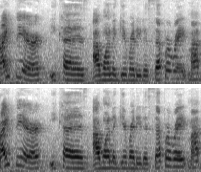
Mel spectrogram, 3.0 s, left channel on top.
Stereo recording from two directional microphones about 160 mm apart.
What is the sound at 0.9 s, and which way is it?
A woman's voice, 50° right (ahead or behind).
